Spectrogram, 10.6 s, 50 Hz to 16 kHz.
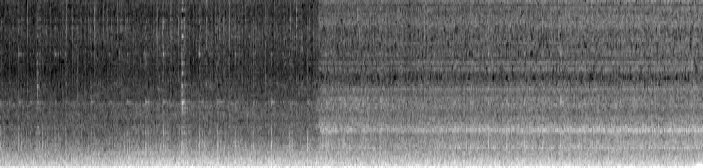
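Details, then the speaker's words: Home shop lathe cutting internal thread with homemade O1 tool steel threading tool, oiled, conservative cut producing dust-like chips: steady motor hum, even soft cutting rasp, no chatter or squeal; normal cut. "sounds like it's cutting nice. What kind of chips we're getting out of there?"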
